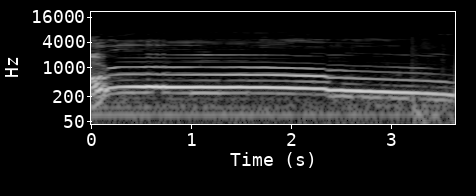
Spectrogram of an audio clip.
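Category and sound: animal, wolf howling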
